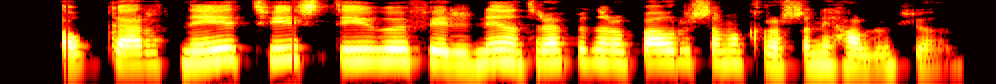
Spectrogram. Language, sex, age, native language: Icelandic, female, 40-49, Icelandic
